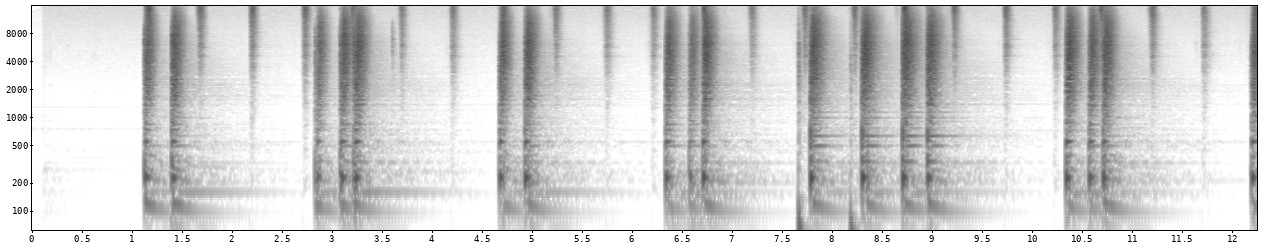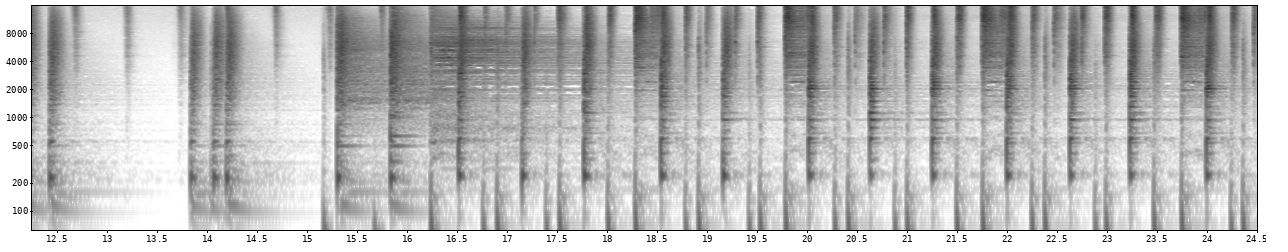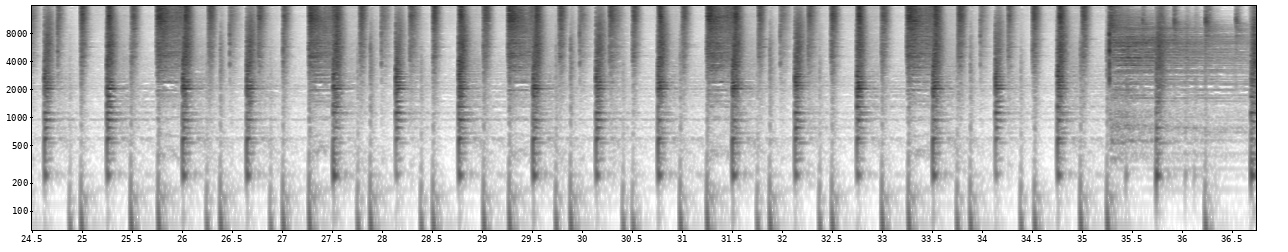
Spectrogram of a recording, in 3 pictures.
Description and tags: bateria alfil 2
Progressive Heavy Rock. It is my drumset (Pearl) recorded with a multi-track soundcard with different mics, AKG112, Shure57..., small hardwalled room. Processed with Logic Pro 8 —I added some Reverb—.
ride, drums, pearl, plates, progressive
